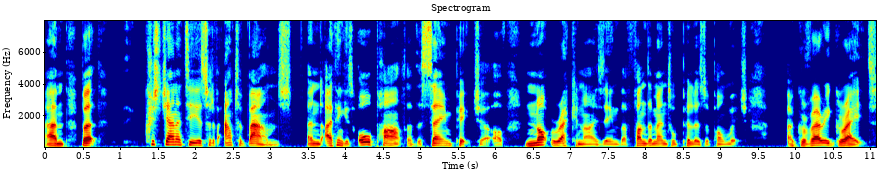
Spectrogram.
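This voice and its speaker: Recorded very clean, with a silent background and a dry, close sound with no echo, a man with a British accent speaks at medium pitch with lively intonation and big swings in loudness. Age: 40s. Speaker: political columnist and commentator. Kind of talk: interview, political discussion.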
